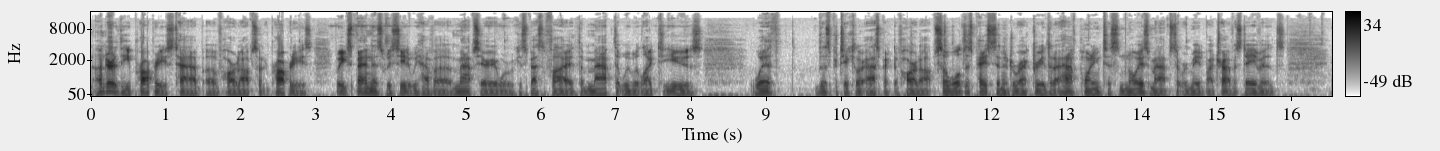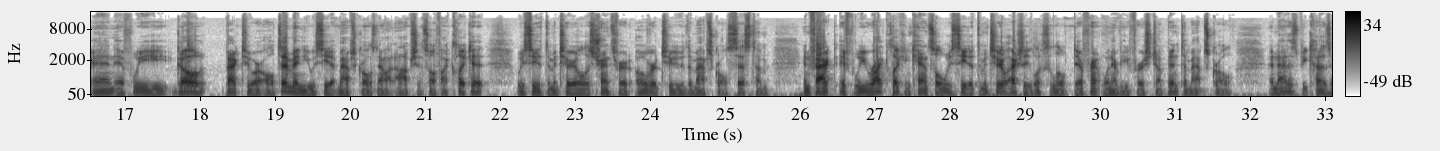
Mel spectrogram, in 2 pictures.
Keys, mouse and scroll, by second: 2.6 click, 5.4 click, 10.9 ctrl+Num_Lock, 11.2 ctrl+v, 12.5 KP_Enter, 14.5 click, 16.2 alt+m, 20.8 click, 26.6 right click, 28.4 m, 29.0 click, 32.9 click.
